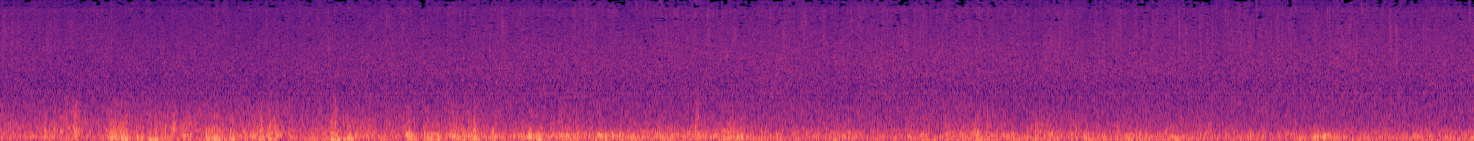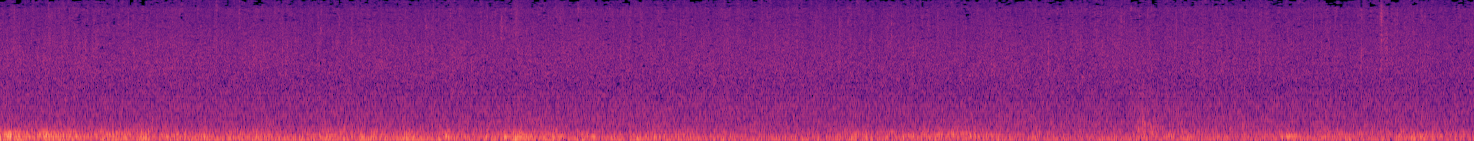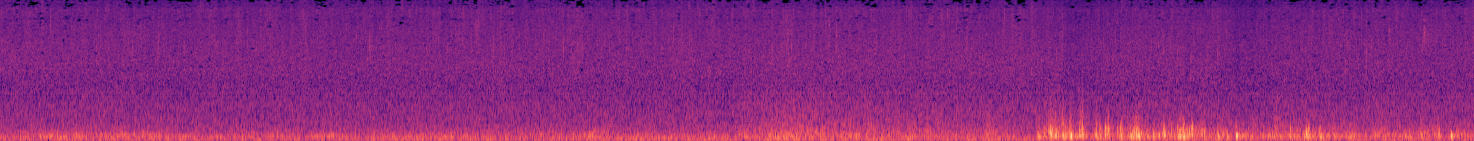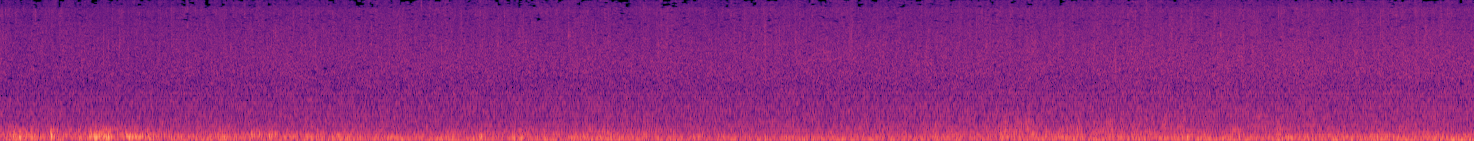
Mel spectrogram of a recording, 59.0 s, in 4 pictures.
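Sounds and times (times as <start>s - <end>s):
rumble of thunder: 0.0s - 21.4s, 25.8s - 31.1s, 35.1s - 50.5s
steady rain: 0.0s - 58.9s.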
